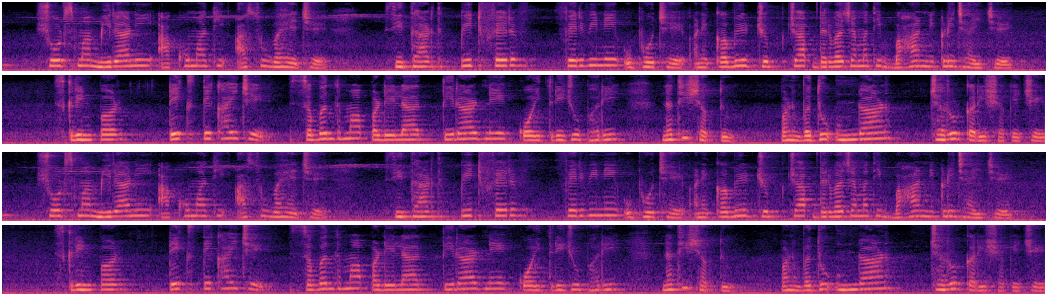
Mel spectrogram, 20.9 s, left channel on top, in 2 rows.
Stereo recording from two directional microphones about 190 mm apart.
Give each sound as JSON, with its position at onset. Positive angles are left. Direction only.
{"t": 0.3, "sound": "a woman's voice", "side_deg": 0}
